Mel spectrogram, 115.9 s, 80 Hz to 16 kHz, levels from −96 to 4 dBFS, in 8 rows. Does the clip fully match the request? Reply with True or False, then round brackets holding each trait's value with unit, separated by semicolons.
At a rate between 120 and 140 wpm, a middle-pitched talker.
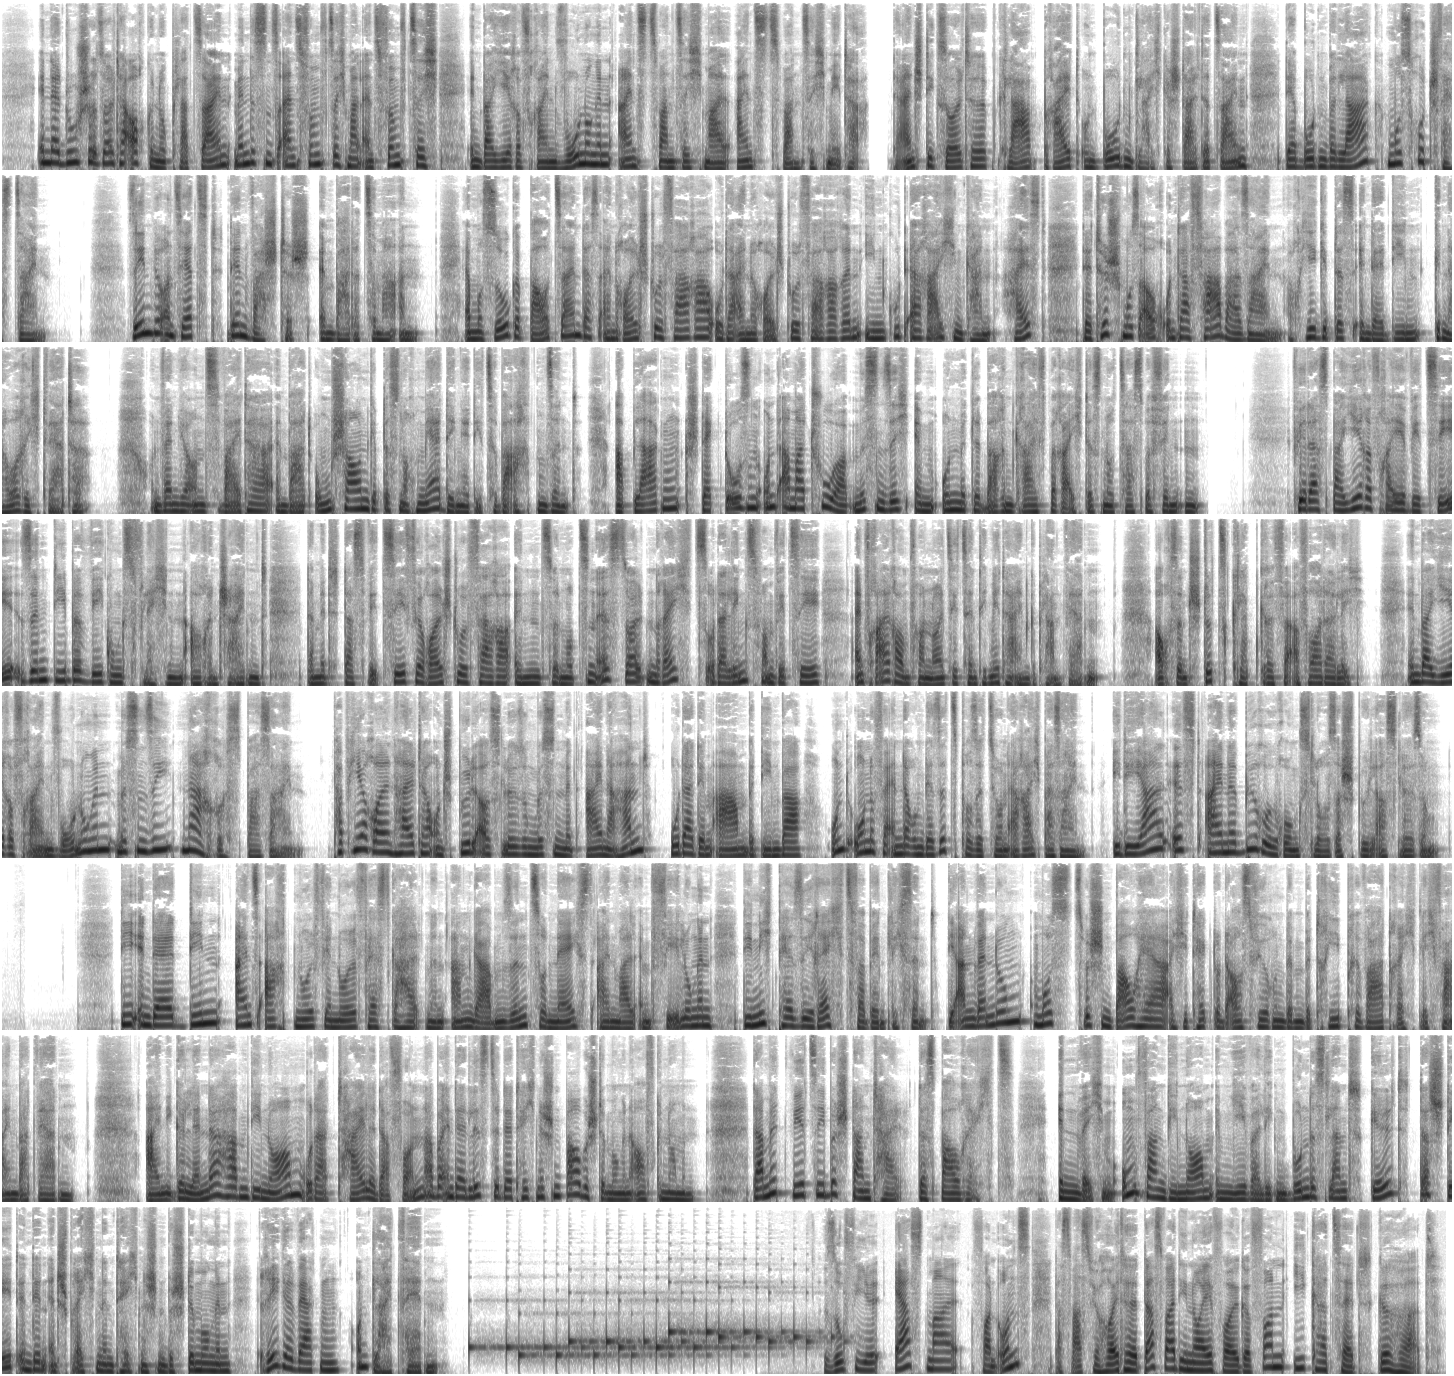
True (130 wpm; 160 Hz)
